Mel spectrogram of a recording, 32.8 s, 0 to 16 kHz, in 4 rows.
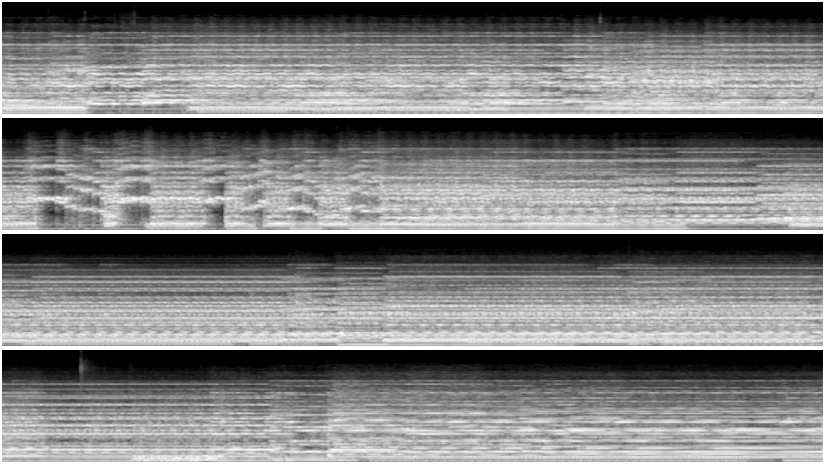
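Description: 1959 Hammond B3 tonewheel organ played through Leslie 122 and 122A rotating speakers: full sustained chords changing over a stepping bass line, with a flurry of fast, wavering notes about nine to twelve seconds in.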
